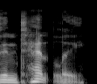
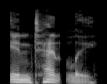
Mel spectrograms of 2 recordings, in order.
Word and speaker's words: intently: Next is intently. This adverb has three syllables and the stress is on that second syllable, intently.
